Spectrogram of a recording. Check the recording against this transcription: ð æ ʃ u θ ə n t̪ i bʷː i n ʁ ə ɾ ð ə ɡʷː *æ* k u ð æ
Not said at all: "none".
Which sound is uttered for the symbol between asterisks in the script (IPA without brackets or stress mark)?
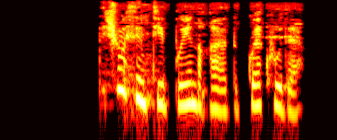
æ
